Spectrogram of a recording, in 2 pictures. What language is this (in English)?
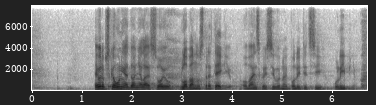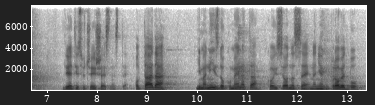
Croatian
